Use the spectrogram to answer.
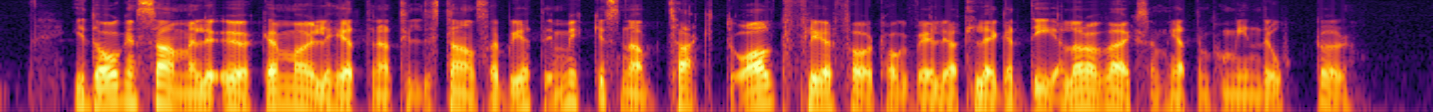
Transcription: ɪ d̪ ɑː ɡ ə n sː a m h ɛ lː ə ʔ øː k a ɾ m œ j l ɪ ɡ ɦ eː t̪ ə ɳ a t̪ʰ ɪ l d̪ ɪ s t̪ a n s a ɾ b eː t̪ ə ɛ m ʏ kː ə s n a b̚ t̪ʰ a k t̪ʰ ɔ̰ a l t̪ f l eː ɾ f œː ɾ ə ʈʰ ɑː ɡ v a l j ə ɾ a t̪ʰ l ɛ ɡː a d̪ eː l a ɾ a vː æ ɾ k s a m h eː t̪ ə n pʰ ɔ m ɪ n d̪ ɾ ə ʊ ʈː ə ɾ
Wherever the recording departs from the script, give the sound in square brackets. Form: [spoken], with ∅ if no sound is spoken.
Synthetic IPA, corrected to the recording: ɪ d̪ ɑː ɡ ə n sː a m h ɛ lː ə ʔ øː k a ɾ m œ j l ɪ ɡ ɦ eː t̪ ə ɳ a t̪ʰ ɪ l d̪ ɪ s t̪ a n s a ɾ b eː t̪ ə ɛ m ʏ kː ə s n a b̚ t̪ʰ a k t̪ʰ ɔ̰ a l t̪ f l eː ɾ f œː ɾ ə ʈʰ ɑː ɡ v [ɛ] l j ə ɾ a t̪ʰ l ɛ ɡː a d̪ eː l a ɾ a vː æ ɾ k s a m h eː t̪ ə n pʰ ɔ m ɪ n d̪ ɾ ə ʊ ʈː ə ɾ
